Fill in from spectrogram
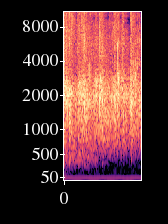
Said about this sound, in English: Can you clap your hands again?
